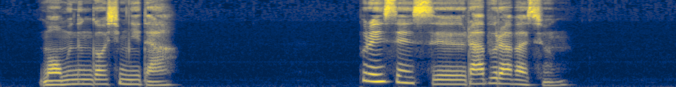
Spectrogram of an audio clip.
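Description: A man reads aloud calmly, close to a microphone.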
